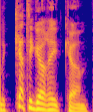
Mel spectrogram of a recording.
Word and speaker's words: KT Gorique: And we start off with our double CD album from KT Gorique. That's spelt with two letters, KT or two initials, uh, and Categorique, which works in French as uh, the same sound as categorical.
